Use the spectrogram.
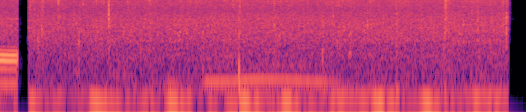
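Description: Steady rain falls on a rural patch where mushrooms grow, a constant soft hiss of drops with a brief low tonal hum in the middle and no voices.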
